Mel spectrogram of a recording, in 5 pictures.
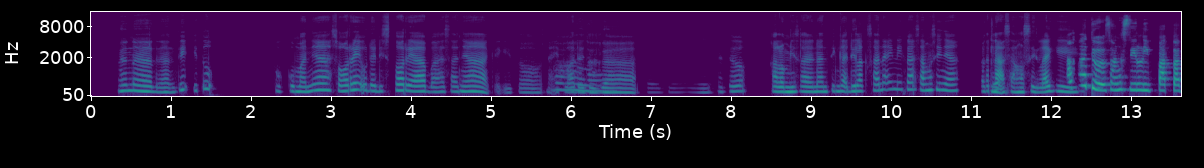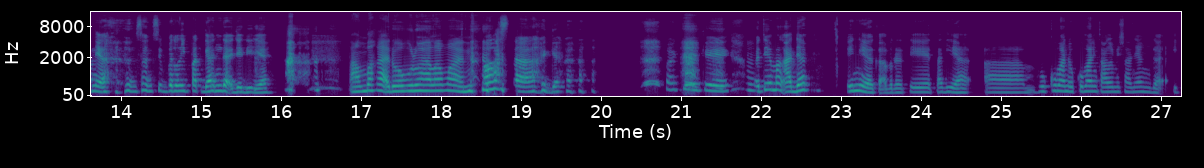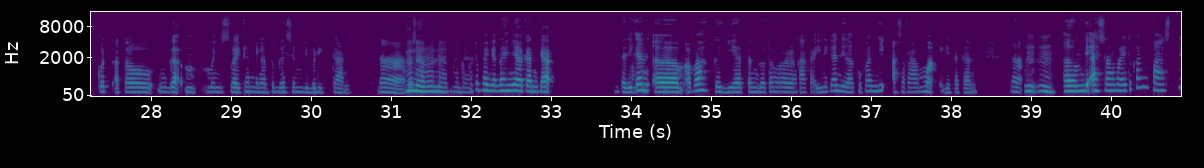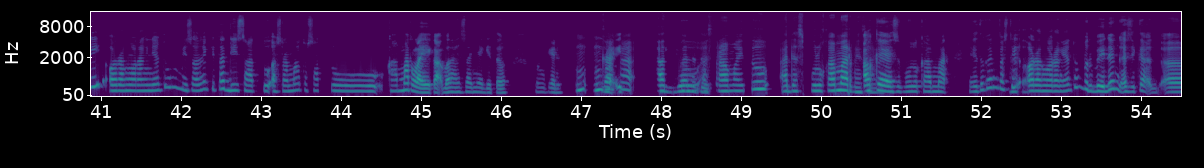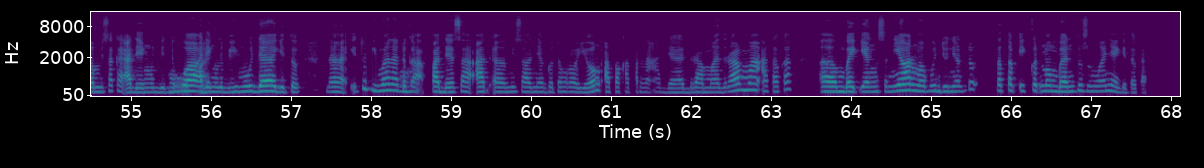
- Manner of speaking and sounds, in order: tapping; chuckle; laughing while speaking: "Astaga"; laugh; chuckle
- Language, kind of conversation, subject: Indonesian, podcast, Pernahkah Anda ikut gotong royong, dan apa pengalaman serta pelajaran yang Anda dapatkan?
